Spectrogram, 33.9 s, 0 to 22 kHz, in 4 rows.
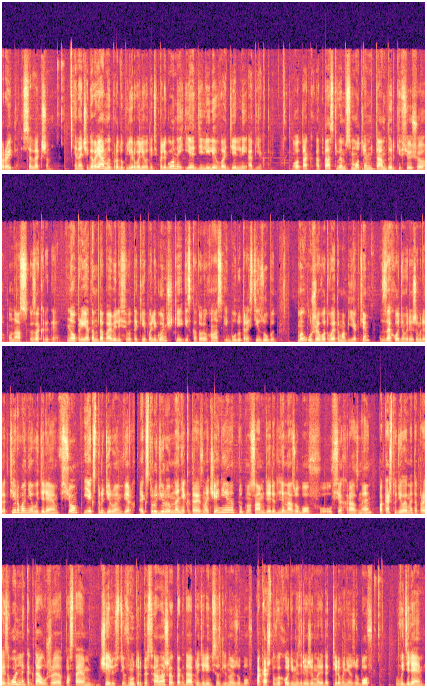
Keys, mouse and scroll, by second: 5.3 Tab, 5.7 click, 6.2 g, 14.4 g, 16.0 Tab, 18.0 a, 18.4 middle click, 32.7 click.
